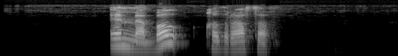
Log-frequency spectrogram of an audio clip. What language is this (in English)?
Bashkir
